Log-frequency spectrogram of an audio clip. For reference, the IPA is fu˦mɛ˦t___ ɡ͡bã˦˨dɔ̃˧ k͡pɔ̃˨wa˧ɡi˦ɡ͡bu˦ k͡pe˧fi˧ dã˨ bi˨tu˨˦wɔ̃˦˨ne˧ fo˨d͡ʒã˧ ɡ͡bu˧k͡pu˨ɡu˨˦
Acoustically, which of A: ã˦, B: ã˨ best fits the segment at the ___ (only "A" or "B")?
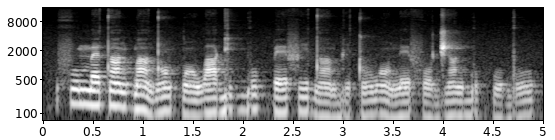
A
